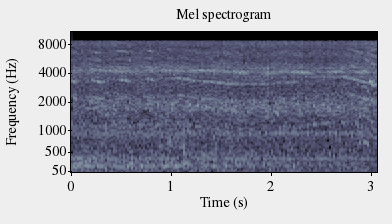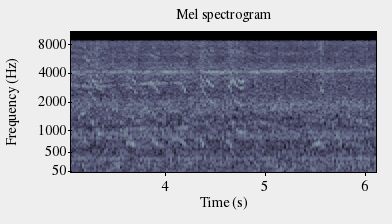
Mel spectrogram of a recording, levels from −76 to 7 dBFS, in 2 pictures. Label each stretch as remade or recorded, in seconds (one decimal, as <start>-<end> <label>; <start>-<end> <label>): 0.0-6.1 remade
